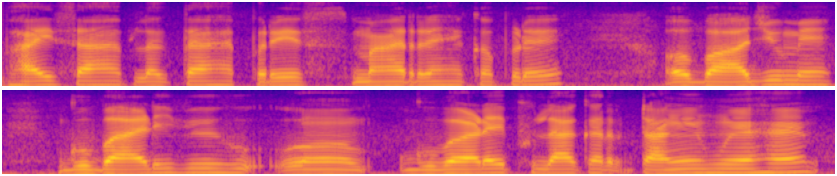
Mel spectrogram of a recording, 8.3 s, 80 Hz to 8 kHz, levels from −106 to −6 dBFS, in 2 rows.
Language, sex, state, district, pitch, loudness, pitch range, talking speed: Hindi, male, Chhattisgarh, Balrampur, 130 Hz, -25 LUFS, 125-140 Hz, 145 wpm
